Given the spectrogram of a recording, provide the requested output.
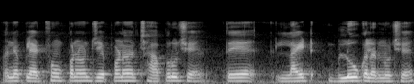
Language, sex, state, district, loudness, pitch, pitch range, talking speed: Gujarati, male, Gujarat, Gandhinagar, -16 LUFS, 160 Hz, 150-170 Hz, 185 wpm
